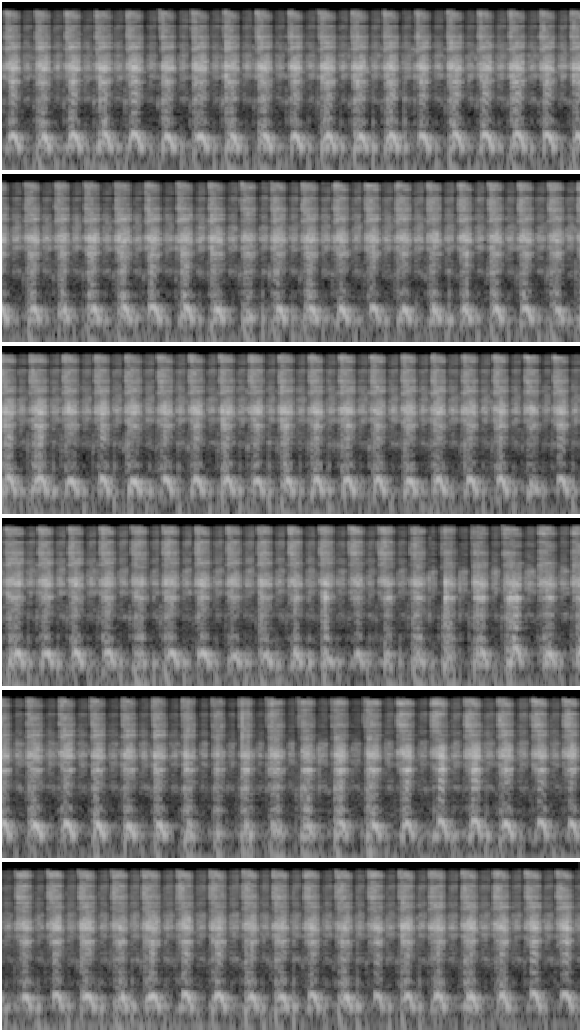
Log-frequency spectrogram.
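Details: Pug with noisy wheezing breathing: fast, steady panting, each breath carrying a harsh, wheezy rasp.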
